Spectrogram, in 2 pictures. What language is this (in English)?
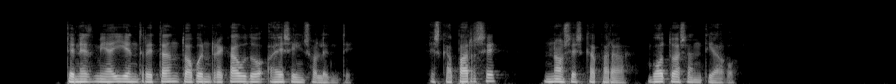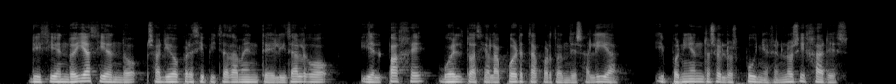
Spanish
